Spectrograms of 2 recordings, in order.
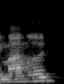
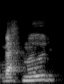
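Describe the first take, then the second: First: No H sound is heard in the middle. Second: A soft H sound is heard in the middle. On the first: This is an easier form for English speakers. "I commonly for patients I say Mahmoud" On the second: This is the name's actual pronunciation. "there's a little bit of an H... it's a very soft H"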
